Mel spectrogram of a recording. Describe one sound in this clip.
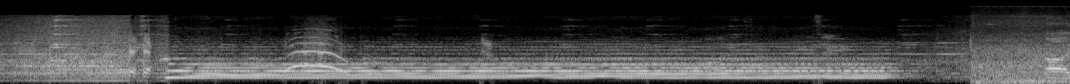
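A train rolls slowly past close by.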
